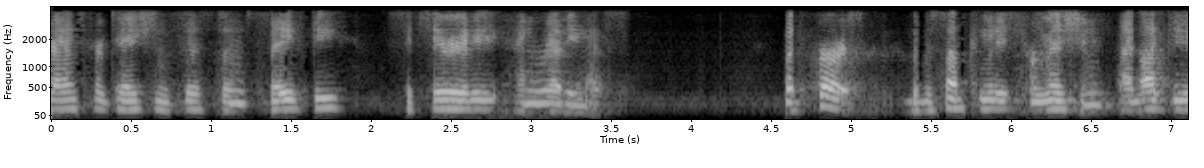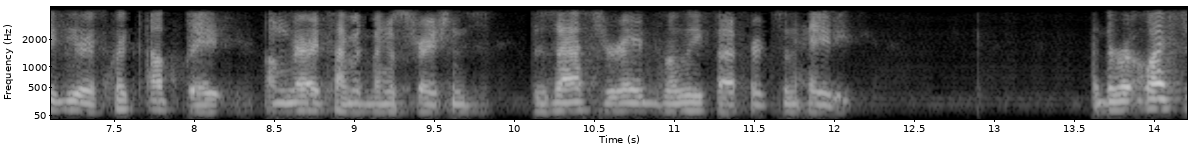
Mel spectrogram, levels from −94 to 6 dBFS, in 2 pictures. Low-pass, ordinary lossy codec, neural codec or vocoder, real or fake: 3.6 kHz; AAC, 24 kbps; codec, 16 kHz, 1 kbps, FreqCodec, smaller model; fake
